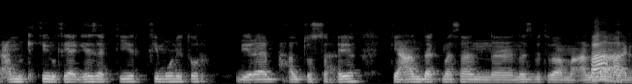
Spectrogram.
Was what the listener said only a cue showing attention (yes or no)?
no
